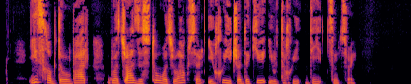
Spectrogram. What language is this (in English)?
Abkhazian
